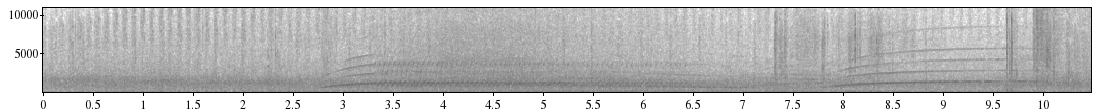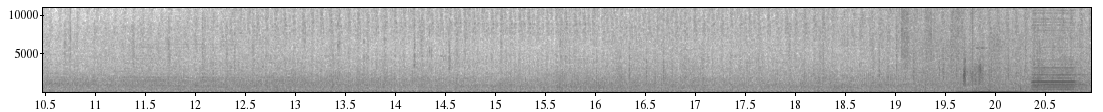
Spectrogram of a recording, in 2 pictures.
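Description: Footsteps patter quickly on pavement as a man runs.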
